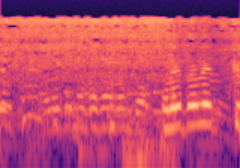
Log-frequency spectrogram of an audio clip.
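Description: A person's voice over the steady hiss of a shallow stream running over rocks.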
